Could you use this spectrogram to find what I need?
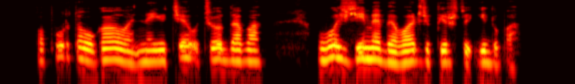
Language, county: Lithuanian, Telšiai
